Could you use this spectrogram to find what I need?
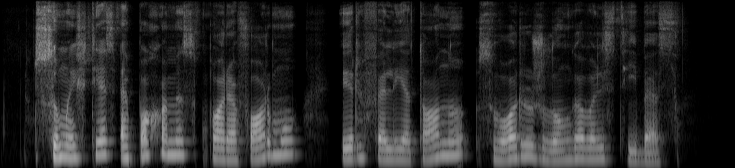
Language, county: Lithuanian, Kaunas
